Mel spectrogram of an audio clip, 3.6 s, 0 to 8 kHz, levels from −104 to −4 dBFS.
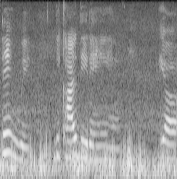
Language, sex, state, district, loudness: Hindi, female, Bihar, West Champaran, -18 LUFS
